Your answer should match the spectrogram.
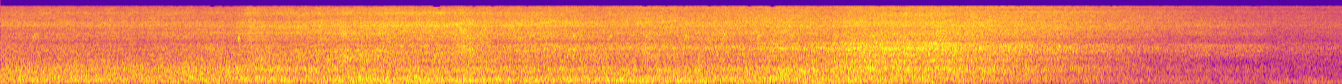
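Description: Sea waves breaking and foam washing up a sandy beach. The surf swells through the middle and fades away near the end.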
